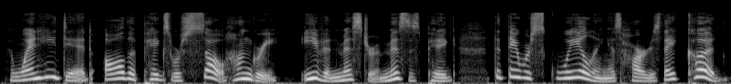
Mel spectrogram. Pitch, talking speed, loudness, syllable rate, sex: 225 Hz, 195 wpm, -19 LUFS, 4.7 syllables/s, female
